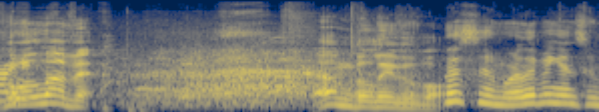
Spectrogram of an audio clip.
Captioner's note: laughter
